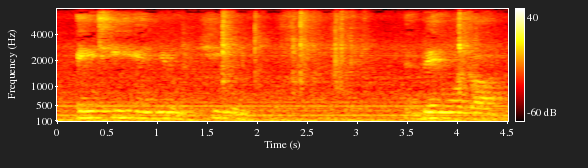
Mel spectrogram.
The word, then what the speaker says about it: henu: But we call it a henu. H-E-N-U, henu.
